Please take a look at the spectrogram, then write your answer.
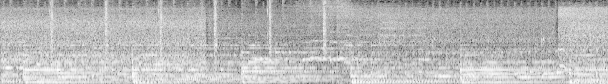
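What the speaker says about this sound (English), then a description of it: "it's also one of my favorite waterfalls in Iceland" A waterfall in Iceland's Westfjords roars in a steady, broad rush of falling water that holds at an even loudness throughout, with no voices.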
